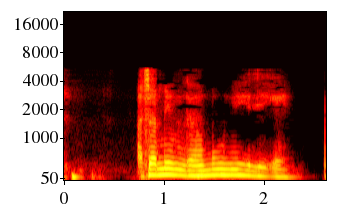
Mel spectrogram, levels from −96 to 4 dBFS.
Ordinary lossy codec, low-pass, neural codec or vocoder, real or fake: MP3, 24 kbps; 5.4 kHz; codec, 44.1 kHz, 2.6 kbps, DAC; fake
